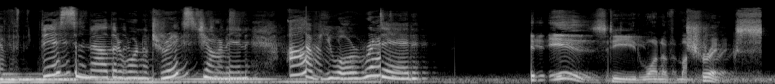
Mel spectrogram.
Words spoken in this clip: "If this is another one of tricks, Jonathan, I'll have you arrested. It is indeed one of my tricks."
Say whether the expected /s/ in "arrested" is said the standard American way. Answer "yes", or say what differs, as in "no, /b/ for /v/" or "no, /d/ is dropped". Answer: no, /s/ is dropped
